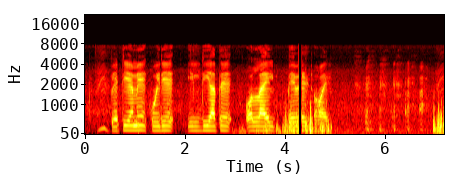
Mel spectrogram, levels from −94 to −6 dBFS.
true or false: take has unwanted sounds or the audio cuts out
true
